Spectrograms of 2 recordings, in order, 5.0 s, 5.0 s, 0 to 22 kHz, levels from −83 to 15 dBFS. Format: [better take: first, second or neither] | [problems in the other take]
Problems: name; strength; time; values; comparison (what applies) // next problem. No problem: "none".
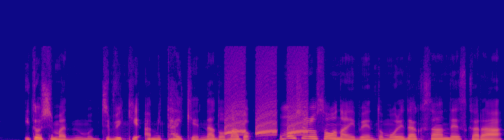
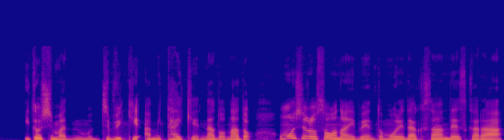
second | alarm; loud; at 2 s; peak 1 dB above the speech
